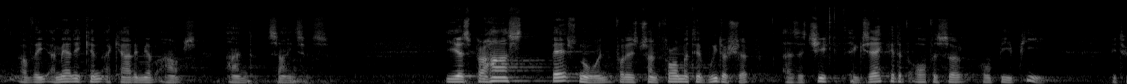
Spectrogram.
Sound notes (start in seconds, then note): none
